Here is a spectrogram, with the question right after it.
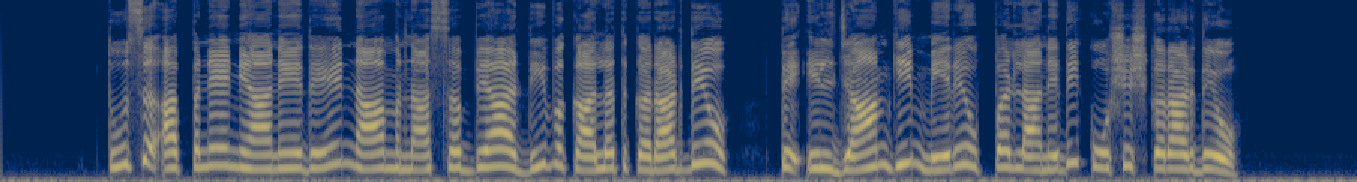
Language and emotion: Dogri, disgusted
